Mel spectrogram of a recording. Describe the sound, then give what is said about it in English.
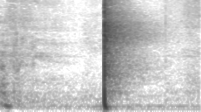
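A single sharp hand clap, made with the hands held like prayer hands in front of the face, rings out loudly after a short quiet stretch, its bright snap tailing off over a fraction of a second, with only a faint low hum around it. “clap again.”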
